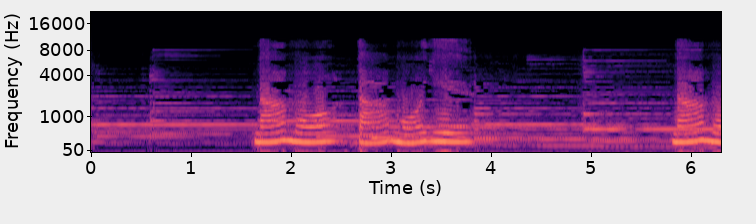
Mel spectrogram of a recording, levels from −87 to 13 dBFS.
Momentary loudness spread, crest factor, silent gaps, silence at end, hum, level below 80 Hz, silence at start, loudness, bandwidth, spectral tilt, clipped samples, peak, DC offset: 15 LU; 12 dB; none; 0 s; none; -54 dBFS; 0 s; -21 LUFS; 11 kHz; -7.5 dB/octave; under 0.1%; -10 dBFS; 0.2%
